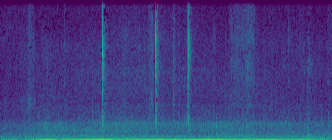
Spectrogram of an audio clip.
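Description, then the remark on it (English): A car engine rumbles low and steady from inside the vehicle as it rolls slowly into a car park, with a few faint ticking clicks overhead and no talking. “So we're pulling into the car park here of the, what's it called, the Bridge Inn?”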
